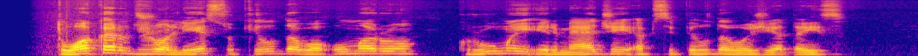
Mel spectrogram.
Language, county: Lithuanian, Panevėžys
